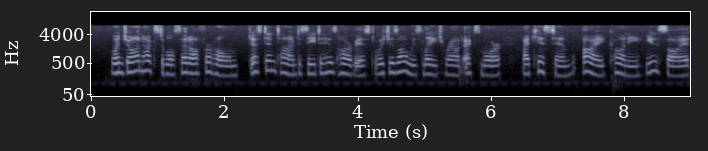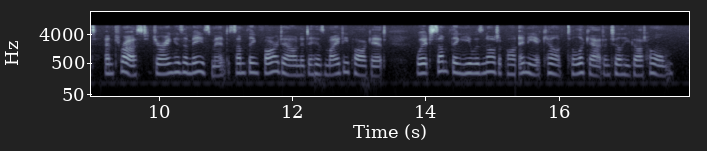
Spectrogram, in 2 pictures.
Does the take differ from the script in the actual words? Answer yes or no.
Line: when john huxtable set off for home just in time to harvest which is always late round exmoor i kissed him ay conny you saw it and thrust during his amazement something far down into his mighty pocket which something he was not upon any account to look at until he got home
yes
